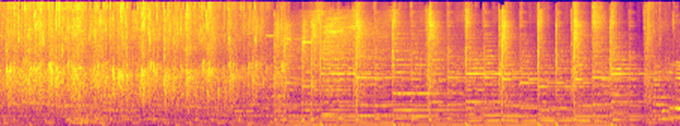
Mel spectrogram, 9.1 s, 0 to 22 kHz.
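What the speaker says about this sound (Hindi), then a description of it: "जोरदार तालियां दोस्तों।" Loud, dense applause from a large crowd at a celebration for MHT CET 2026 toppers, steady and sustained throughout with a faint voice mixed in.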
